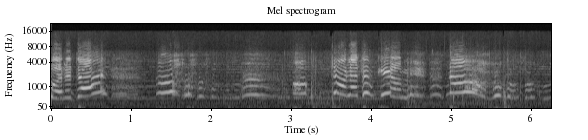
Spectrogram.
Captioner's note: weeping; sobbing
